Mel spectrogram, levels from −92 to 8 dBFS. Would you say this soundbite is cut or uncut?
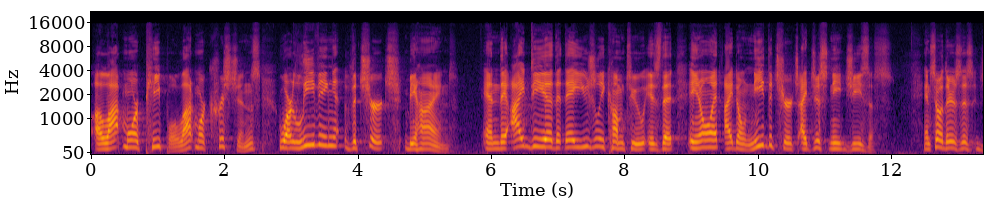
cut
